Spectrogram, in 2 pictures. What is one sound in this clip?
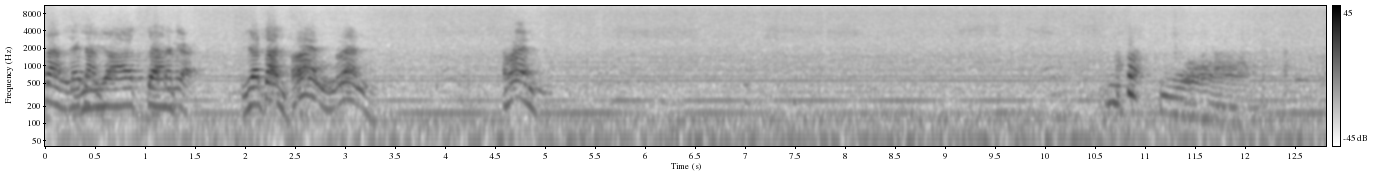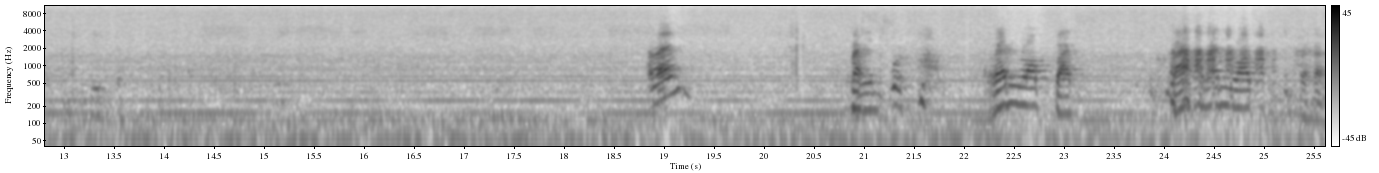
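Young men talk with animation, close by.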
